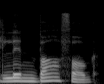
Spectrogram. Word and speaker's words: Llyn Barfog: But the double L sounds more like Thel. Let a breath of air slip around the sides of your tongue."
